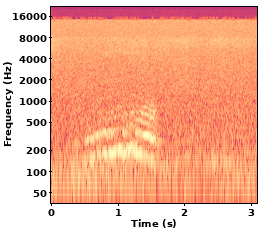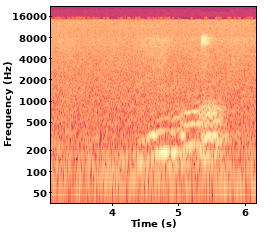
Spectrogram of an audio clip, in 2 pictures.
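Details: Soft, rough snoring on two breaths from a sleeping cat against steady background hiss; loud enough to be heard from another room.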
